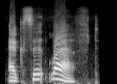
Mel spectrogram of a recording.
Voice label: Exit Left, eng; waze

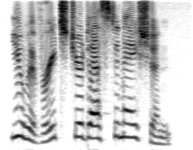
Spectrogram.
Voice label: Arrive, eng; waze

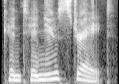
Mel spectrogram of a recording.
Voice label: "Straight", eng; waze

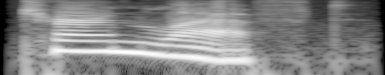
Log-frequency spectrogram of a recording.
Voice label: "Turn Left", eng; waze

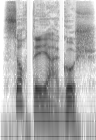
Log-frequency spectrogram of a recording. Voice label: Exit Left, french; waze

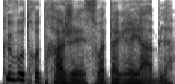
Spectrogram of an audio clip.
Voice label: Start Drive, french; waze

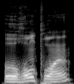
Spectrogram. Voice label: roundabout, french; waze

